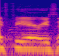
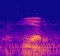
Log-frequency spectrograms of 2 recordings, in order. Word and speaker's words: Fieri: Guy Fieri's American Bar and Grill. – By the way, you have to pronounce, if you're going to be on Food Network, Fieri.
